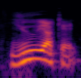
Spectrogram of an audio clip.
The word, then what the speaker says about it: 夕焼け: 다음에 나와 있는 게 유야케, 유가 깁니다. 발음이 장음이고요. 주의를 해주십시오. 자, 유야케 그러면 저녁 노을입니다.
